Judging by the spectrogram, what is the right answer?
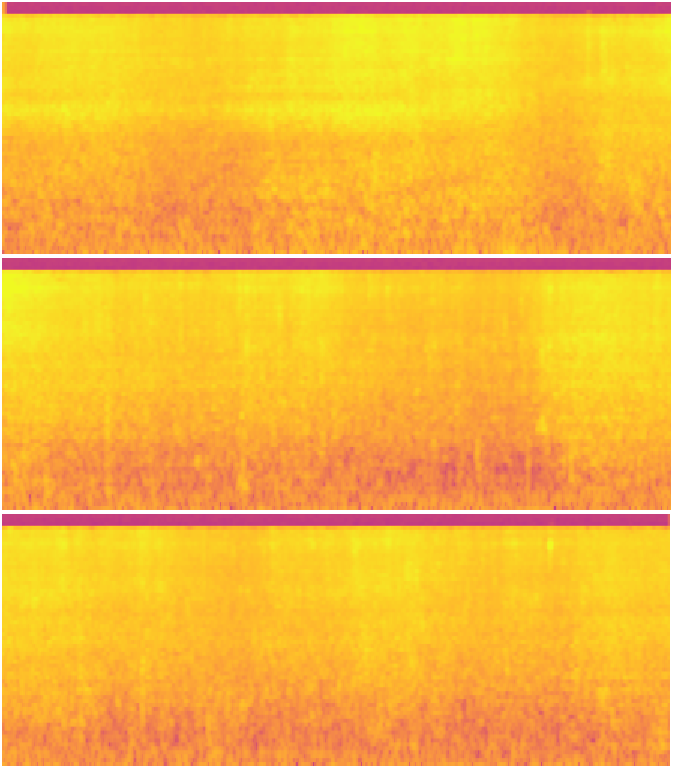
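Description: Small sea waves washing onto the shore, the wash swelling and easing every few seconds, with wind rumbling on the microphone.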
